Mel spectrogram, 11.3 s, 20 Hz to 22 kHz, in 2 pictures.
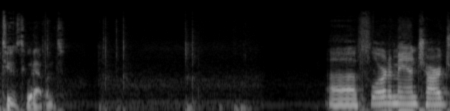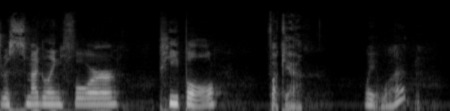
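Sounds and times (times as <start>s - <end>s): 
speech: 0.0s - 0.9s, 4.1s - 8.4s, 9.0s - 9.5s, 10.2s - 11.0s
keystrokes on a computer keyboard: 1.2s - 1.7s, 2.3s - 3.1s.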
